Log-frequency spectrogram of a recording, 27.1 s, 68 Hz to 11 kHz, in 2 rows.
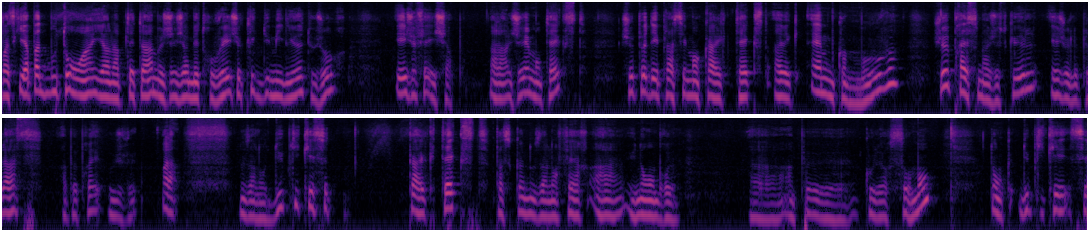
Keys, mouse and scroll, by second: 3.4 click, 5.2 Escape, 10.3 m, 12.6-15.5 shift+drag, 17.1 click.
